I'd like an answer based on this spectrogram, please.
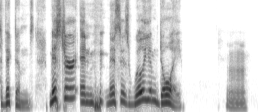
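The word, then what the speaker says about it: Doi: Well, if you're pronouncing it right. D-O-I. Doy.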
